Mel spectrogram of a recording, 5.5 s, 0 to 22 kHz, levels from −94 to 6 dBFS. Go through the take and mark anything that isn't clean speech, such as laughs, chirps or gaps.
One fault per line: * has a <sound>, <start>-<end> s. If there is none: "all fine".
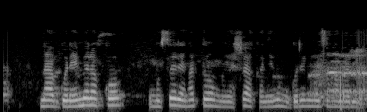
all fine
